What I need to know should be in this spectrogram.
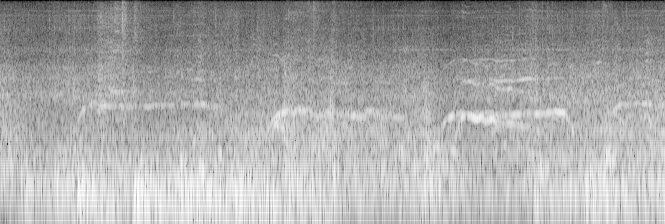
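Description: Riders scream on a roller coaster.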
